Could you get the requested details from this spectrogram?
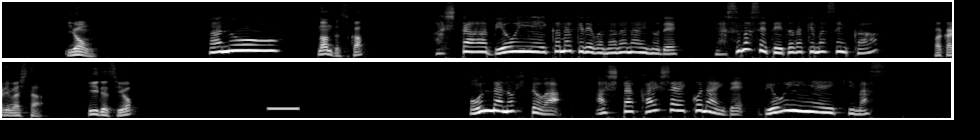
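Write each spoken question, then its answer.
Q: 女の人は明日会社へ来ないで病院へ行きます。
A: ○(正しい)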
